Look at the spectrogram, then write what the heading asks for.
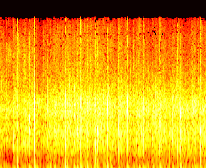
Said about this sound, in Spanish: Un aplauso para ella.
